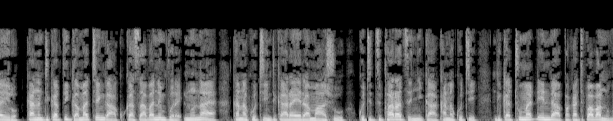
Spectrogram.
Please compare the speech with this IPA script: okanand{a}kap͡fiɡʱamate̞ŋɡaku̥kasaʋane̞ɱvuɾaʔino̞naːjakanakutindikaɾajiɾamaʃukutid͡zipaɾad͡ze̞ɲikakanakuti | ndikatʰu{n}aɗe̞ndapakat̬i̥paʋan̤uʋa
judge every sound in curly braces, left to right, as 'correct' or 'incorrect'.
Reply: incorrect, incorrect

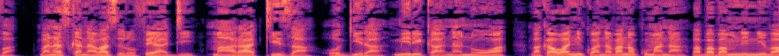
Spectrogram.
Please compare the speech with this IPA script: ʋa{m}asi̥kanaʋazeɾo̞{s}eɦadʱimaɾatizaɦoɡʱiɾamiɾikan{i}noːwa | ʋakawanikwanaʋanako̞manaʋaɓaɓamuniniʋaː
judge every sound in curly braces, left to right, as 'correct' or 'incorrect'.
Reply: incorrect, incorrect, incorrect

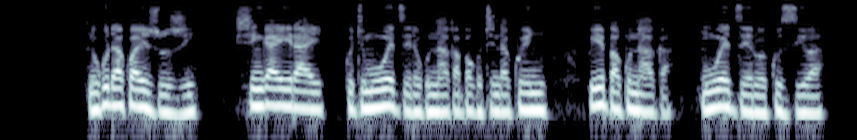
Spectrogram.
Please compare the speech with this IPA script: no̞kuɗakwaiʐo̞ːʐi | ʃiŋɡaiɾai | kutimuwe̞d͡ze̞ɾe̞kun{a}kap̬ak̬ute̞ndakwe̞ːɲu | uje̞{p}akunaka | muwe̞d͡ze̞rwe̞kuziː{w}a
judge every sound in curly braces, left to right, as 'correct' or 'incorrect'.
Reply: correct, correct, incorrect

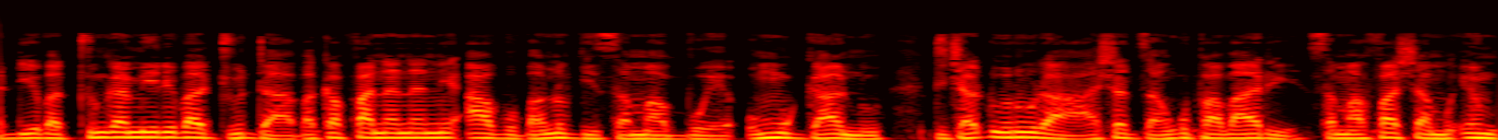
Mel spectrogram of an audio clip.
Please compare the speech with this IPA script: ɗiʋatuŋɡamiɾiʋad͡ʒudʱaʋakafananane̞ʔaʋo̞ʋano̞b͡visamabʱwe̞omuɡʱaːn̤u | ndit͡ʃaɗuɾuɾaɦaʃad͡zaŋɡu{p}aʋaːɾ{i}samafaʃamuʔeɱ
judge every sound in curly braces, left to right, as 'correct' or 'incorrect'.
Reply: correct, correct

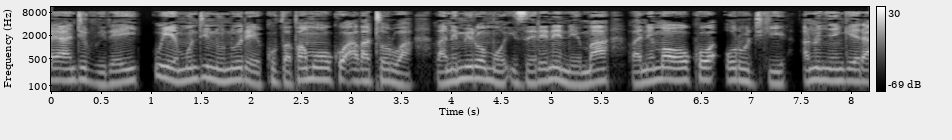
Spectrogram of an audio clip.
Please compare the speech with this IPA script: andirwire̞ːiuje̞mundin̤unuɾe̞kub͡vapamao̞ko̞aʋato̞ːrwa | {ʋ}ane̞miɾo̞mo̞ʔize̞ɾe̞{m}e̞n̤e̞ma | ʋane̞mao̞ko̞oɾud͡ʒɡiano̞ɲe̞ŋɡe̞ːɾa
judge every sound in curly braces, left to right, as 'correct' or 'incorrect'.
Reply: correct, incorrect

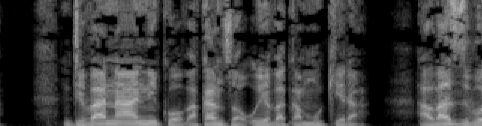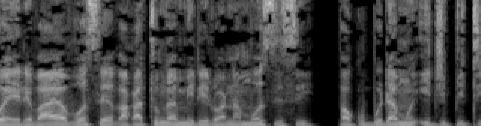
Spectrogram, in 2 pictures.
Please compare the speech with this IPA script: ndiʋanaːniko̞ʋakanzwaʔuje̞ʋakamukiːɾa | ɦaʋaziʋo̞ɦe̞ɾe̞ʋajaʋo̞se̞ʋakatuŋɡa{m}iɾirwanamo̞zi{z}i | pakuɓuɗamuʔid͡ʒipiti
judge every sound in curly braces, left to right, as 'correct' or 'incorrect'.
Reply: correct, incorrect

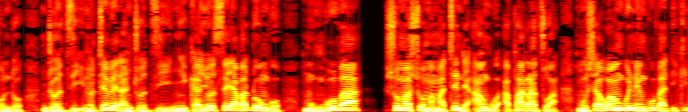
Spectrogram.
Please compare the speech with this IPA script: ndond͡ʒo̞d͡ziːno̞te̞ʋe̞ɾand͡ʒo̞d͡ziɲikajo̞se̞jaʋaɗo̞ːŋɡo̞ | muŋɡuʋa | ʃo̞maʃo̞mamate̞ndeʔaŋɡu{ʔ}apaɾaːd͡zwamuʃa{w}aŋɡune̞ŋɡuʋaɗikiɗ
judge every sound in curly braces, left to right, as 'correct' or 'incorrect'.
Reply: correct, correct

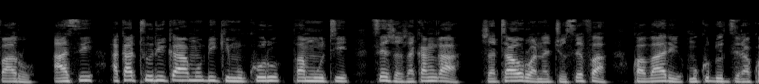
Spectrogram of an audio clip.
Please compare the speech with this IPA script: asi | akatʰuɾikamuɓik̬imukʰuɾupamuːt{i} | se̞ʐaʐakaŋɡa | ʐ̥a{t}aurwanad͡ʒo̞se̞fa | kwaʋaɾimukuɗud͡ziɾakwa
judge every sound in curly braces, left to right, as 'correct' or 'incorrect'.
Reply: correct, correct

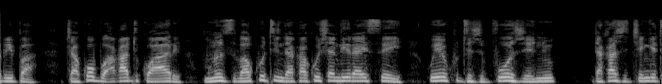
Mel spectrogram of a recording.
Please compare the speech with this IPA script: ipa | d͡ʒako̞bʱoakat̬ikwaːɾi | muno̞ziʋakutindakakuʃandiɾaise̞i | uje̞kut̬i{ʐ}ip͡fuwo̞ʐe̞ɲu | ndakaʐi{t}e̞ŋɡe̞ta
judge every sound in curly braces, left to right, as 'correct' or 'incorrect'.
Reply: correct, incorrect

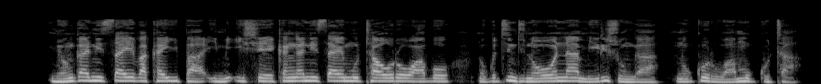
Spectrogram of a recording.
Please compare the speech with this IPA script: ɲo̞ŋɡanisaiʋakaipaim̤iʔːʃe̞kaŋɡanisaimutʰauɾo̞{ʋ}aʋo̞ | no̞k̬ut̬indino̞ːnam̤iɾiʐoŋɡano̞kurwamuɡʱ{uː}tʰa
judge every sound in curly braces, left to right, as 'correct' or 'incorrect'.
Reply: incorrect, correct

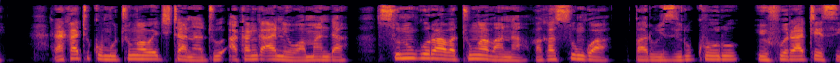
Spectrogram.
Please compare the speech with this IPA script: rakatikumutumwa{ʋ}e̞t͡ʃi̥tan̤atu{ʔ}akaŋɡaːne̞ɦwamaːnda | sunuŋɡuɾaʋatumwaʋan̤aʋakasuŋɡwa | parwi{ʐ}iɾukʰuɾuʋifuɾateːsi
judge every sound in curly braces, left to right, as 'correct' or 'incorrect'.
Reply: incorrect, correct, incorrect

